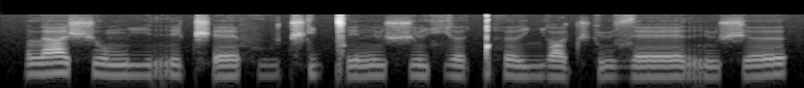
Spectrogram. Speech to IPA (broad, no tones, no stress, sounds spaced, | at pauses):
l a ʃ o m iː r ɪ t͡ʃʼ ɛ f ṳ t͡ʃʼ i ǀ ɪ n ʉ ʃ ʏ ç əː ǃʰ əː ʎ ɒ t͡ʃʼ ʉ z ɛː r ʉ ʃ ə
